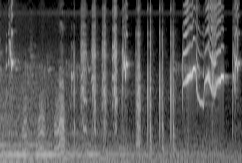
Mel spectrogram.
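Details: Black-winged myna singing for use as a tutor to other mynas: a run of sharp chips followed by loud twisting whistled phrases and harsh rasps.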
